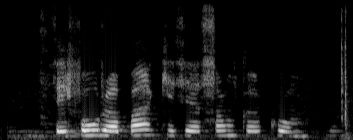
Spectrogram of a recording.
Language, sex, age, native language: Icelandic, female, 11, Icelandic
